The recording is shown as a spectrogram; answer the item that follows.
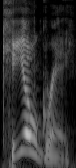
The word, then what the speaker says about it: Kyogre: like so which they've they always pronounced the kyogre prior to that but the voice actor right it was like keogray i'm pretty sure since they've also pronounced it kyogre yeah so both of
